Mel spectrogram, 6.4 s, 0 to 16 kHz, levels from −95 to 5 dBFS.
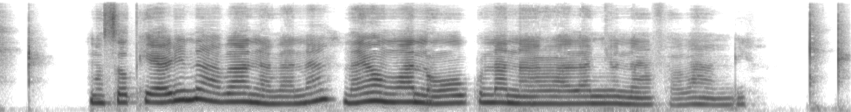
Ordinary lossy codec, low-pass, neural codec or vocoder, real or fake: AAC, 64 kbps; 14.4 kHz; codec, 32 kHz, 1.9 kbps, SNAC; fake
